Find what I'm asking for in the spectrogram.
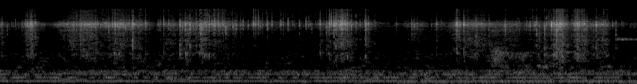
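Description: A steady patter of rain with a continuous hiss and irregular soft taps that swell and fade slightly, with no one talking.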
